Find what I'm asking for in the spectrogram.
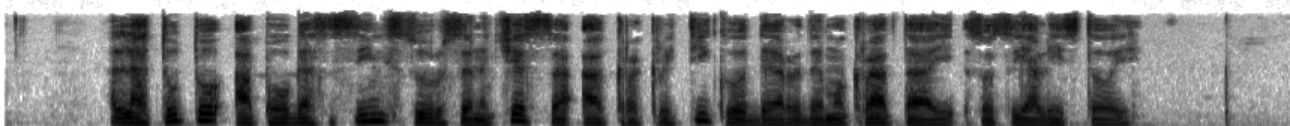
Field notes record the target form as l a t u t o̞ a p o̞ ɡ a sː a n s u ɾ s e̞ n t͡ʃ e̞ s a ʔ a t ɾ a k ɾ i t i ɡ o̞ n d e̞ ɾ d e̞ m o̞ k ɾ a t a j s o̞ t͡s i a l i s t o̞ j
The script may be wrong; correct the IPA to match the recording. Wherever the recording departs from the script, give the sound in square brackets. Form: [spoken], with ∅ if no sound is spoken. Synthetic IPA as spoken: l a t u t o̞ a p o̞ ɡ a sː [i] n s u ɾ s e̞ n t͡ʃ e̞ s a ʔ a [k] ɾ a k ɾ i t i [k] o̞ [∅] d e̞ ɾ d e̞ m o̞ k ɾ a t a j s o̞ t͡s i a l i s t o̞ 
